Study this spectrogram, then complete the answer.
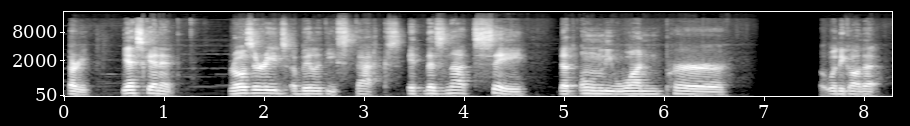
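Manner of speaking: usual speaking voice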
